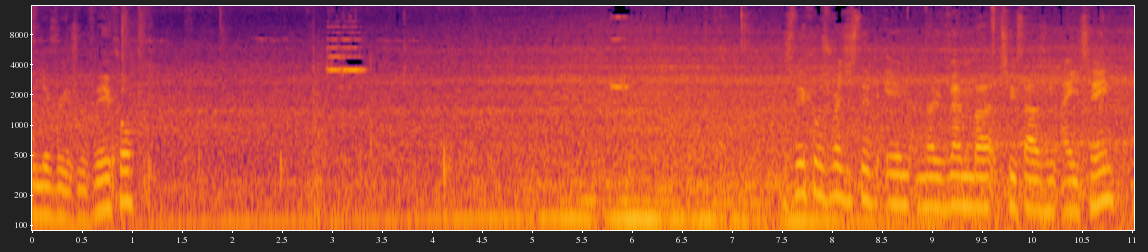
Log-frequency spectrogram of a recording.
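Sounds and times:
low mechanical hum: 0:00.0 - 0:11.0
short faint beeps: 0:02.9 - 0:03.4, 0:05.8 - 0:06.0.

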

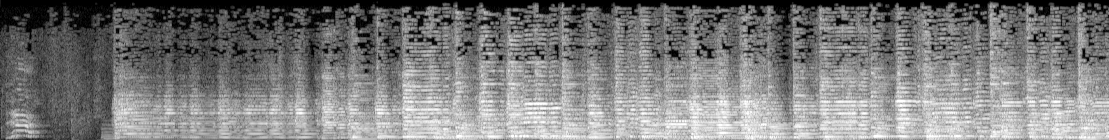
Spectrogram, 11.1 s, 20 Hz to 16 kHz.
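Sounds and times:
fiddles playing bowed chord: 0:01.1 - 0:11.0
mandolin: 0:01.1 - 0:11.0
banjo: 0:01.2 - 0:11.0.

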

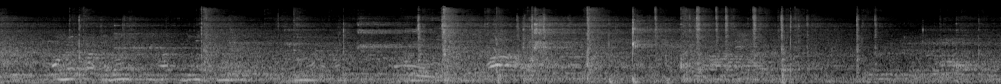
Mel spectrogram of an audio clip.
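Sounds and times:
rackets hitting shuttlecock: 0:01.9 - 0:02.4, 0:04.2 - 0:08.8
shoes squeaking on floor: 0:02.8 - 0:06.8.

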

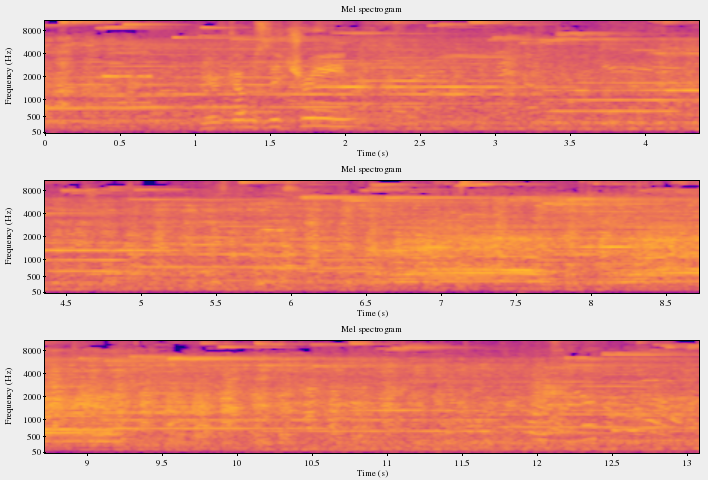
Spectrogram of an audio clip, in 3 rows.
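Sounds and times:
background music: 0:00.0 - 0:13.0
recorded train whistle: 0:06.4 - 0:11.4.

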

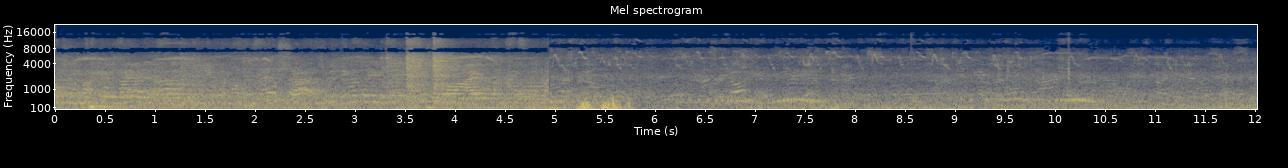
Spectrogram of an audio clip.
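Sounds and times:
small birds chirping: 0:04.1 - 0:12.0
pigeons cooing: 0:06.7 - 0:08.0, 0:09.1 - 0:10.7.

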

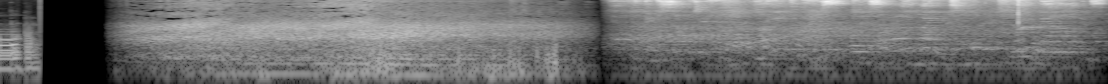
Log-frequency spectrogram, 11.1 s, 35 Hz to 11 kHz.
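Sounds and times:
road traffic noise: 0:01.1 - 0:11.0.

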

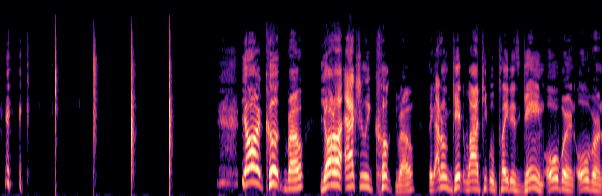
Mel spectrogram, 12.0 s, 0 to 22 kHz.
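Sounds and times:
man laughing: 0:00.0 - 0:01.1
hand claps: 0:01.0 - 0:02.8, 0:03.4 - 0:03.6.

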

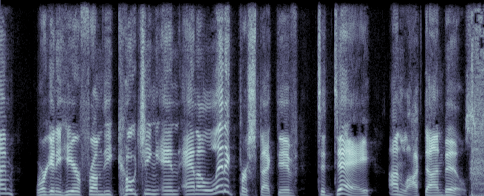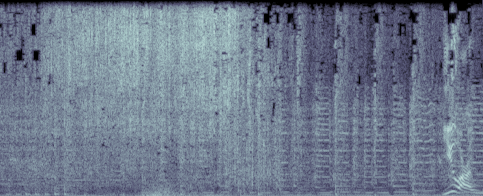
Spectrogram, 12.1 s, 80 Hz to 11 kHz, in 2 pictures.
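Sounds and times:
theme music with low bass notes: 0:05.9 - 0:12.0
noisy whoosh: 0:06.6 - 0:09.2.

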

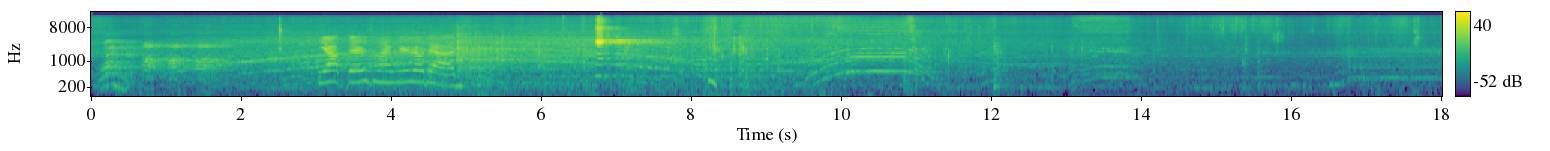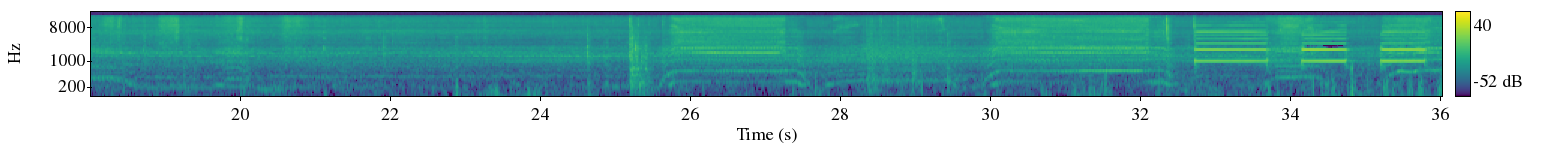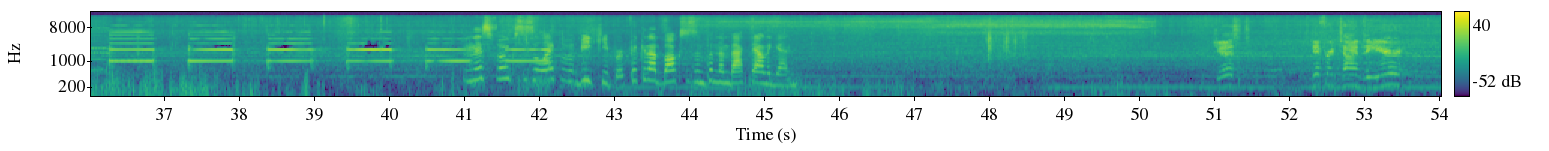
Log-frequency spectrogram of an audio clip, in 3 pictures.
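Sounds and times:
electric motors whining: 0:01.3 - 0:54.0
warning beeper beeping: 0:06.7 - 0:07.8, 0:32.9 - 0:42.2.

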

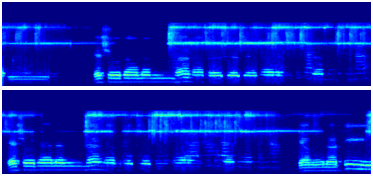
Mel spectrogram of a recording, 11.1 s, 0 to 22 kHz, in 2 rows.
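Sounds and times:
high-pitched whine: 0:00.0 - 0:01.7, 0:02.5 - 0:11.0
woman speaking slowly: 0:08.3 - 0:09.6.

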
